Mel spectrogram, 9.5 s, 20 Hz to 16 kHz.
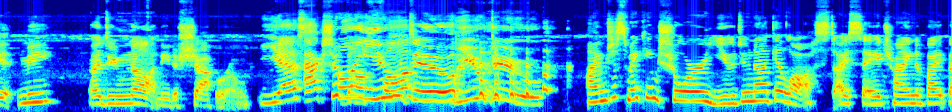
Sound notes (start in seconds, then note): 3.5 laugh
